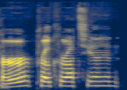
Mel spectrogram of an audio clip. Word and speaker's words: per procurationem: Per procurationem, right? Yes. Is it pro or is it per? Per. Per.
